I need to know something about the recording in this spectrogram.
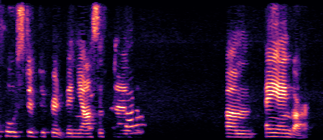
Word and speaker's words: Iyengar: Iyengar. It's spelled I thought you said anger. I'm like, what? Iyengar. Anger. Thank you. Not anger.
